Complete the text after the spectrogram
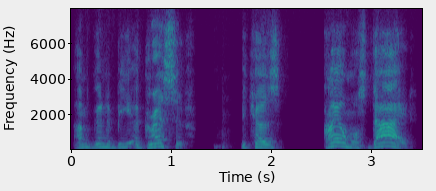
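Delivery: rising to a furious battle cry; pissed off. Real, not acted. To the host, a Marine vowing to fight: real fury. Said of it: "And I am pissed off".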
